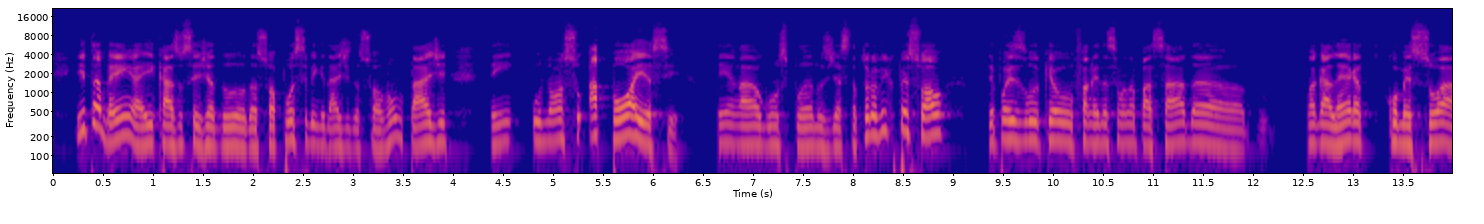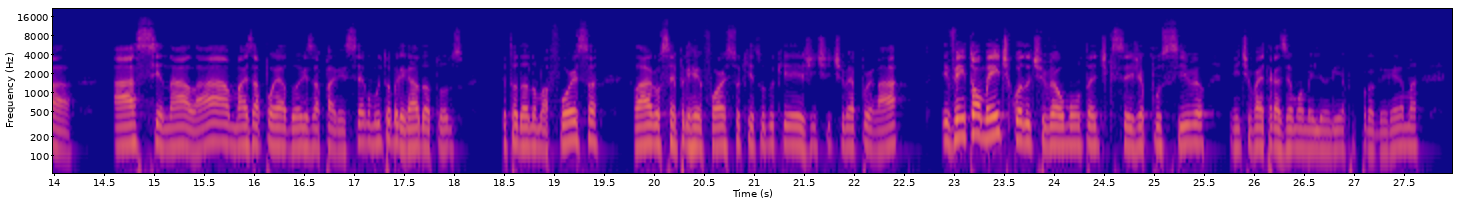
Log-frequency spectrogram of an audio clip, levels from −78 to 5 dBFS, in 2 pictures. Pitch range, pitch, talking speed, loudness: 140-165 Hz, 150 Hz, 180 wpm, -34 LUFS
